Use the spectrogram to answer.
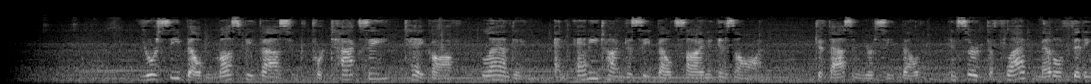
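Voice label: Plane Safety Instructions, Stewardess announces safety instructions before airline takeoff; Airplanes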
